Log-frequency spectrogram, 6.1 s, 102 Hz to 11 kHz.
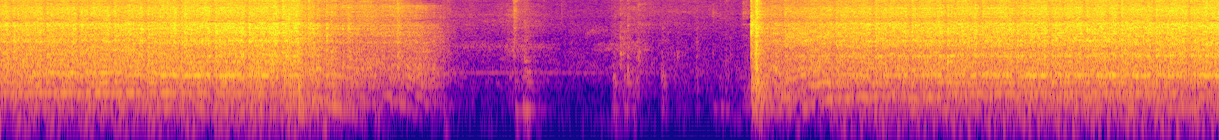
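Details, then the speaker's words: Ransomes 3500 engine, choke half, primed, full tank, economy off, unable to start for nearly a year: long stretches of even rapid cranking with a brief lull, never catches; cranks, no start. "anyway that's it no start come on guys help me out with this"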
